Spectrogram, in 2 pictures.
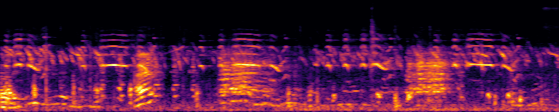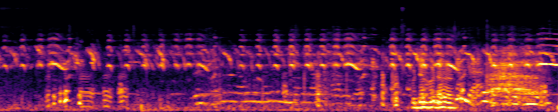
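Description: Aseel chickens on a farm, a yellow rooster and yellow hens, cluck and call repeatedly in overlapping bursts close by, with scattered short squawks throughout.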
